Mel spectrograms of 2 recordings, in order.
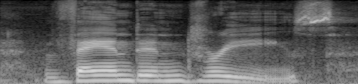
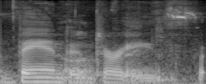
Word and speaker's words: Vandendries: Vandendries, V-A-N-D-E-N, capital D-R-I-E-S, Vandendries, yes.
